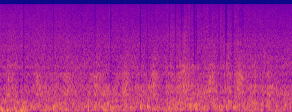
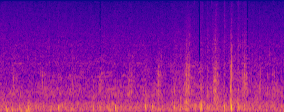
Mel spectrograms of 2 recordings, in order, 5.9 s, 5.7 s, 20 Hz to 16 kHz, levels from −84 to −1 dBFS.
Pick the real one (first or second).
second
